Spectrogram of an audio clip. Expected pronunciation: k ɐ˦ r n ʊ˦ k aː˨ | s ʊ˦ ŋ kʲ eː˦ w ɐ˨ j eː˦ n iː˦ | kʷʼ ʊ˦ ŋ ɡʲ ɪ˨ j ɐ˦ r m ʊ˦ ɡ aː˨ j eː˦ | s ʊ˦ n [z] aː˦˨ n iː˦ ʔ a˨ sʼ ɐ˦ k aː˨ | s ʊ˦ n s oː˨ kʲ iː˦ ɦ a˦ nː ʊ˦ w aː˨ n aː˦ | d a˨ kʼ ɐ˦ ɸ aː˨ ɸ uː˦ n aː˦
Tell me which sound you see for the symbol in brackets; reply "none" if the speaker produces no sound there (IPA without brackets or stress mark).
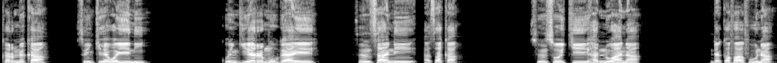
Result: s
